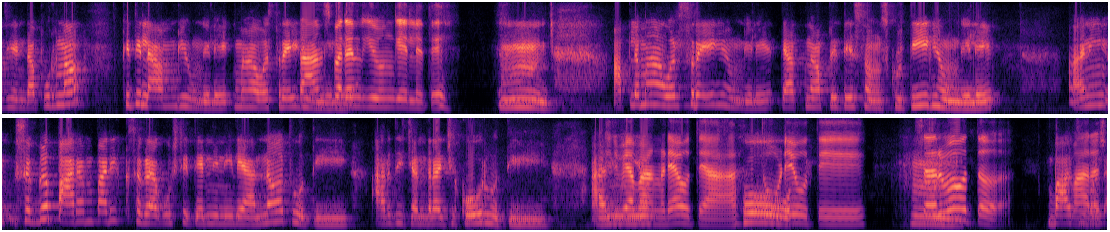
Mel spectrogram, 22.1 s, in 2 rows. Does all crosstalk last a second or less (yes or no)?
yes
